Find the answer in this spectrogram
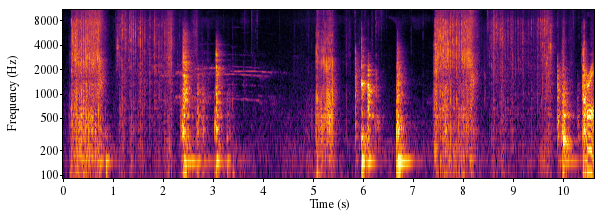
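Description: A tarot deck being shuffled by hand: about four bursts of cards riffling and rubbing, with quieter pauses between.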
